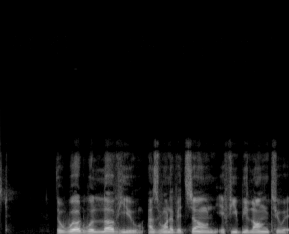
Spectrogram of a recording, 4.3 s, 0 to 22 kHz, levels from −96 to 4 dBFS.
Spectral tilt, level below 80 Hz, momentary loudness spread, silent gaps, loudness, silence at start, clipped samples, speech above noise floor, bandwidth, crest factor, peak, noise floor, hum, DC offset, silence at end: -6.5 dB/octave; -78 dBFS; 12 LU; none; -32 LUFS; 0.85 s; under 0.1%; 54 dB; 8.2 kHz; 18 dB; -14 dBFS; -85 dBFS; none; under 0.1%; 0 s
